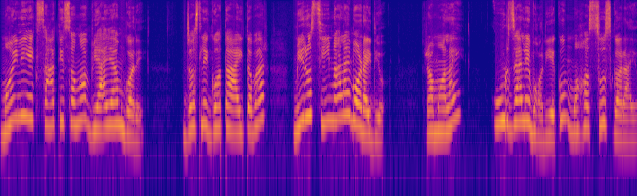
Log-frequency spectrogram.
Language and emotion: Nepali, happy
